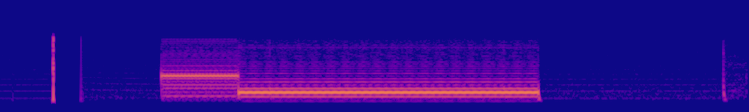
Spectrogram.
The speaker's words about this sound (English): Guthrie here, stand by for tones.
